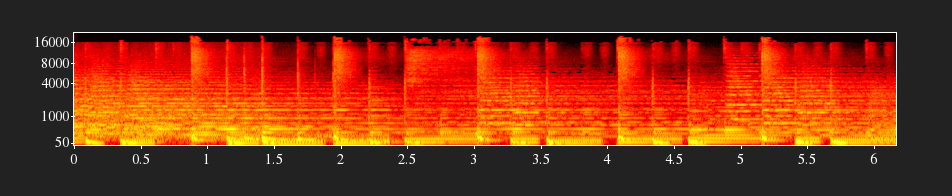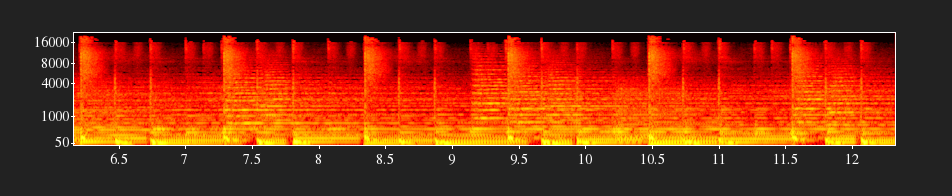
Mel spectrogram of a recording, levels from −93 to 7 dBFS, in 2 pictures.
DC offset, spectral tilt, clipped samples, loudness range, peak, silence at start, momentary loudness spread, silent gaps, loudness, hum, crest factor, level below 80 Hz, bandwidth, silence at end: under 0.1%; -4.5 dB/octave; under 0.1%; 1 LU; -4 dBFS; 0 s; 5 LU; none; -22 LUFS; none; 18 dB; -28 dBFS; over 20 kHz; 0 s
